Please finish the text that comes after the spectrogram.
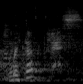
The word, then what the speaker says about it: Wicca: It rhymes with sticker. Wicca?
